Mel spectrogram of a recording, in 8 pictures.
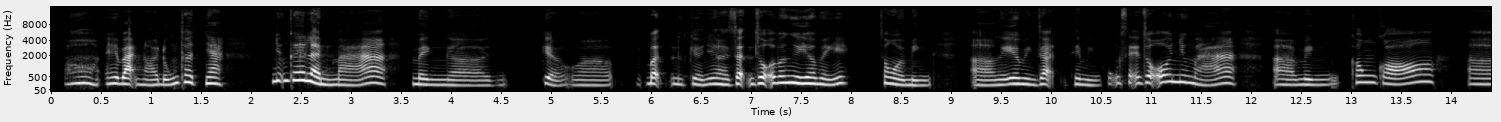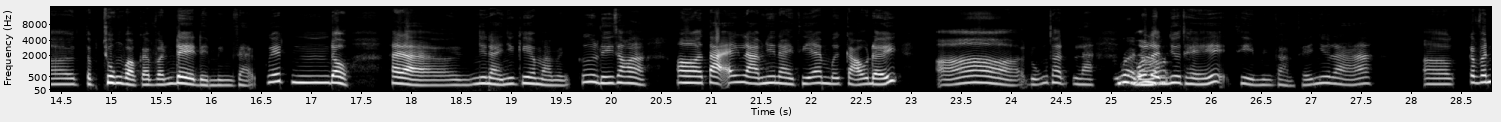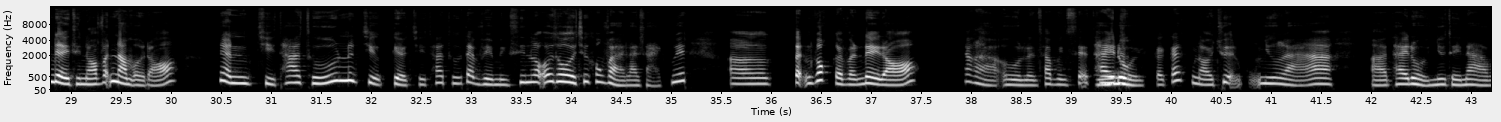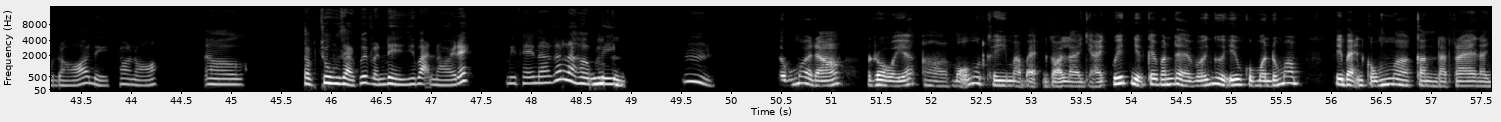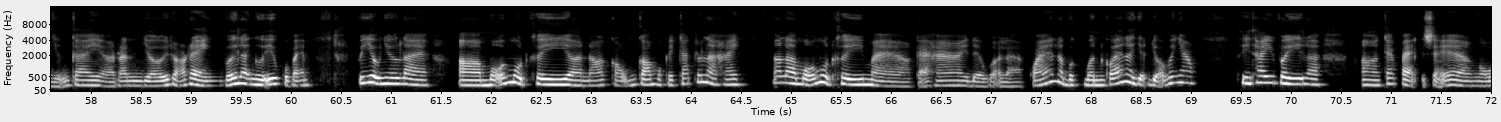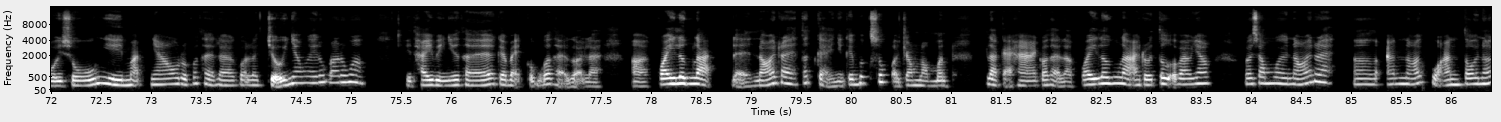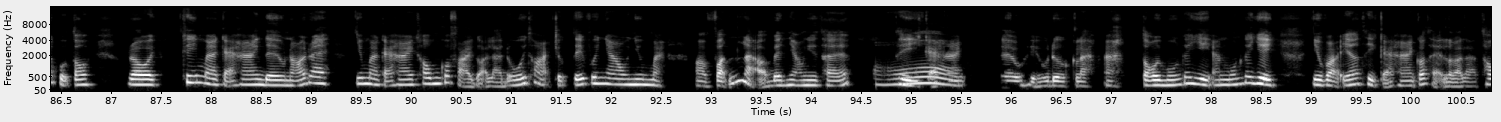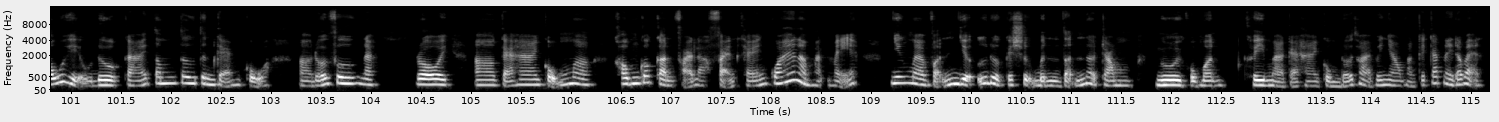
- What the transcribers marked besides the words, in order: tapping
- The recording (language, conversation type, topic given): Vietnamese, advice, Làm sao xử lý khi bạn cảm thấy bực mình nhưng không muốn phản kháng ngay lúc đó?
